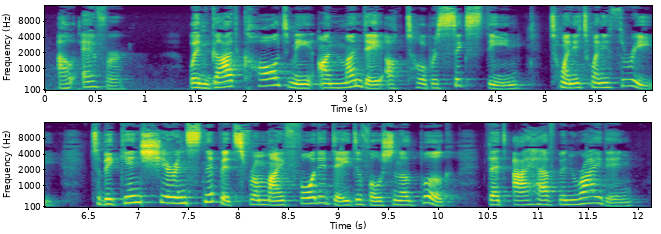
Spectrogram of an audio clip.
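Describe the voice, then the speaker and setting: With a Jamaican accent, a woman talks at a fairly slow pace, her medium-pitched voice carrying lively intonation. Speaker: devotional author. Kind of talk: devotional talk.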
